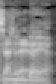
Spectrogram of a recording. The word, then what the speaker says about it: Zendaya: And Zendaya is sort of like, wait, weren't we saying it wrong? Isn't it Zendaya? I'm pretty sure it's Zendaya. – It's Zendaya, and that we've been saying it wrong for like 2 years.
